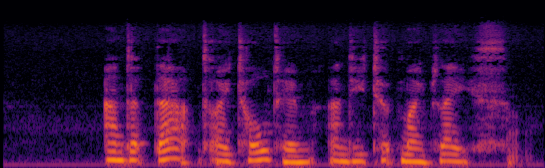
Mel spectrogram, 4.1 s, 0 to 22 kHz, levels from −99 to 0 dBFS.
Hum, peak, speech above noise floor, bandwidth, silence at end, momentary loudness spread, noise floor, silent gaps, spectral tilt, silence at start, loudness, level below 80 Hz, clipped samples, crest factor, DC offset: none; -18 dBFS; 30 dB; 12.5 kHz; 0.2 s; 8 LU; -63 dBFS; none; -7 dB/octave; 0.8 s; -34 LUFS; -64 dBFS; under 0.1%; 16 dB; under 0.1%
